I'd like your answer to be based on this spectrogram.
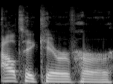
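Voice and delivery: ordinary talk, nothing marked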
